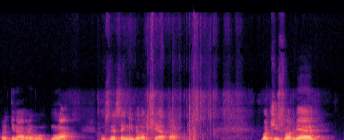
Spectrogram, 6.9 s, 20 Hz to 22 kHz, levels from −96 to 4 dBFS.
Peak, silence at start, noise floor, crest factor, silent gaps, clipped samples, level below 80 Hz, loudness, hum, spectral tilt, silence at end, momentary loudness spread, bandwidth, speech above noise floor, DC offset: -2 dBFS; 0 s; -51 dBFS; 18 dB; none; under 0.1%; -66 dBFS; -19 LUFS; none; -6.5 dB/octave; 0.4 s; 20 LU; 19.5 kHz; 33 dB; under 0.1%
